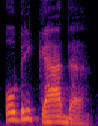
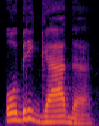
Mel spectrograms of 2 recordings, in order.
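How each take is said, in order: Both takes have the same delivery.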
